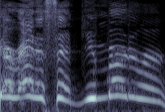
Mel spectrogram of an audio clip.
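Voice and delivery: very high-pitched, shrill screaming. Retelling how a game character reacted to shooting a ship: imitating someone screaming. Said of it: "she screams at me".

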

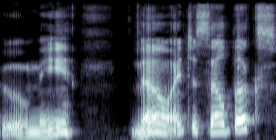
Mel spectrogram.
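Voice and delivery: very high, leisurely, slow, modest and gracious tone. Imitating a character's line after being asked to do his moment: imitating Ezra's voice. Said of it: "trying to mentally recall my Ezra voice".

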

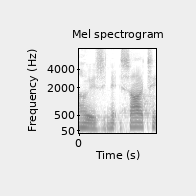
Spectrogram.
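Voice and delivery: put-on English-accented voice. Telling someone what you watched, quote David Beckham in a David Beckham impression. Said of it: "he sounds like this".

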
